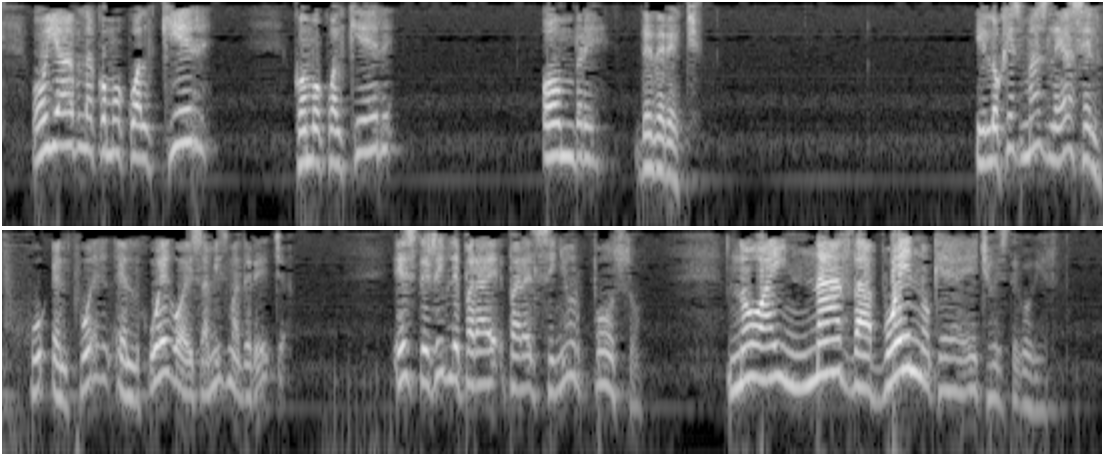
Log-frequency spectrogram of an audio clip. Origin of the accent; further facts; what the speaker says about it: Loja, Ecuador; Atrasito, como dicen en mi país, en mi provincia Loja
